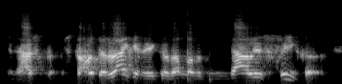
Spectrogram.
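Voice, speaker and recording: Here a man is speaking. He keeps a moderate pace. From New Orleans, Louisiana. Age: 60s. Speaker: YouTube commentator. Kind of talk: interview. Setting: phone call.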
